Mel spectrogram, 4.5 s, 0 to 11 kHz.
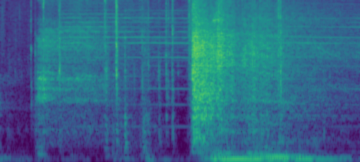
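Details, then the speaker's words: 1983 Porsche 944 with its new Autozone starter after refitting the popped-loose shift fork: light clicks, a short starter whirr, then the engine catches quickly and runs loud and steady; starter now engaging properly. "That worked, do it again. Worked, one more time. Fixed."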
